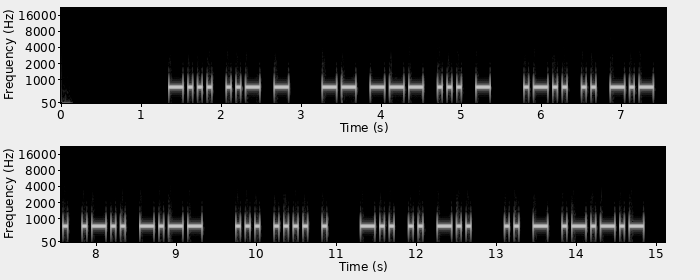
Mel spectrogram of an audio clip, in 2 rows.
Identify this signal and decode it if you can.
Morse code, heard as a keyed tone, about 21 wpm, 700 Hz. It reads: BUT MOST LIKELY SHE DID IT.
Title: Sentences from Top 1000 Words - Review Part 4 - 20wpm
